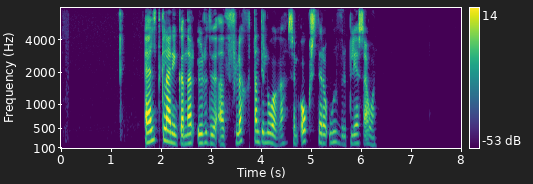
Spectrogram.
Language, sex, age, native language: Icelandic, female, 30-39, Icelandic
